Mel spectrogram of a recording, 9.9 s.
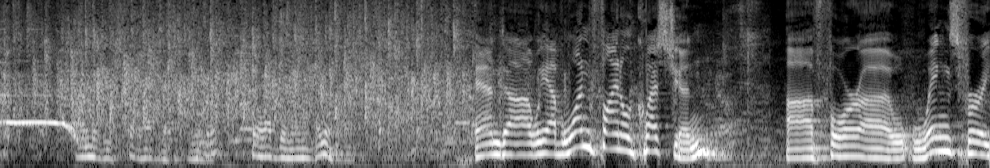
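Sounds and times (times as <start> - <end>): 
audience applause: 0.0 - 6.0
speech: 0.8 - 3.8, 4.8 - 9.8.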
